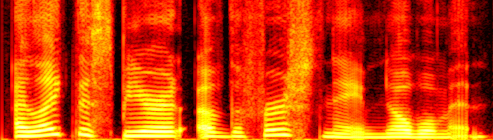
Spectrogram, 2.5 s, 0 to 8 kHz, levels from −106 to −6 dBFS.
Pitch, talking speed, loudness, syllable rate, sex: 235 Hz, 220 wpm, -17 LUFS, 5.8 syllables/s, female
